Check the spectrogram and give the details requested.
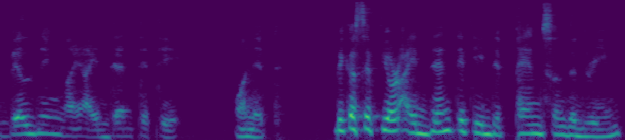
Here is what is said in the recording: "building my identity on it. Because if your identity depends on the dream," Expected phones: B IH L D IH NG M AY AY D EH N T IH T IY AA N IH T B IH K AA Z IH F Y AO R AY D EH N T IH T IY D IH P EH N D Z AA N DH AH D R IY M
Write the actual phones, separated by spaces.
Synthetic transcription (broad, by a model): B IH L D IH NG M AY AY D EH N T IH T IY AA N IH T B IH K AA S IH F Y AO R AY D EH N T IH T IY D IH P EH N D S AA N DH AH D R IY M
